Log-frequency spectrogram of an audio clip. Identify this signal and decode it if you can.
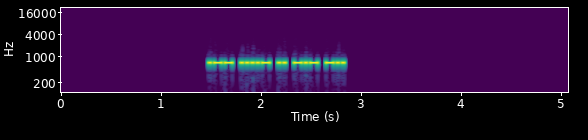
Morse code, heard as a keyed tone, about 46 wpm, 700 Hz. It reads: W4IKD
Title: USA Call Signs - 5 Characters - Repeated 2x - 45wpm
